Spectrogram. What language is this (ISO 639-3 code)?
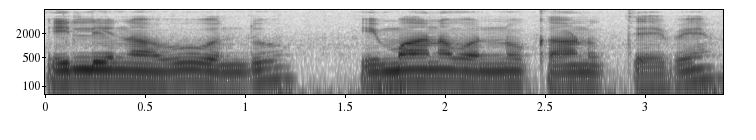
kan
